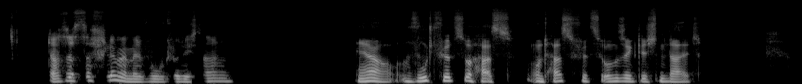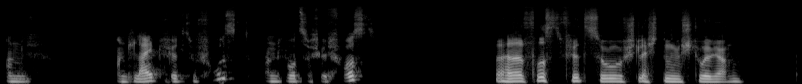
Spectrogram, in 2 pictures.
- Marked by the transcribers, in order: static; other background noise
- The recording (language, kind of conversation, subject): German, unstructured, Wie gehst du mit Wut oder Frust um?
